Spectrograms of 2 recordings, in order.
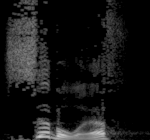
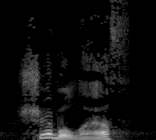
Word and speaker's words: Shibboleth: If he said Sibboleth, because he could not pronounce Shibboleth, they seized him and killed him. So say Shibboleth, Sibboleth.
